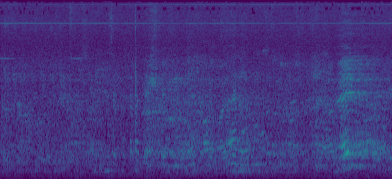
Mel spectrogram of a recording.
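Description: A crowd of spectators murmurs and talks.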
